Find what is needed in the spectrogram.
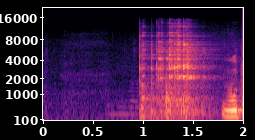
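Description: A short clatter of kitchen utensils about a second in, with a brief ring, as a Thermomix TM6 butterfly whisk attachment and a spatula are handled over the machine's mixing bowl.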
